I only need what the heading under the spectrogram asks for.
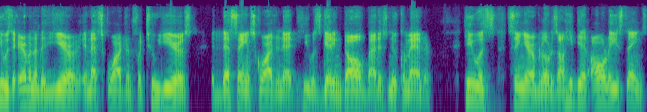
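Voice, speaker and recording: A man with an American accent has an unremarkable speaking voice, a medium pitch with ordinary variation, and a fairly quick pace. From Virginia, Prince George County. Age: 60s. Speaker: retired Air Force chief master sergeant. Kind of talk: casual chat.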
